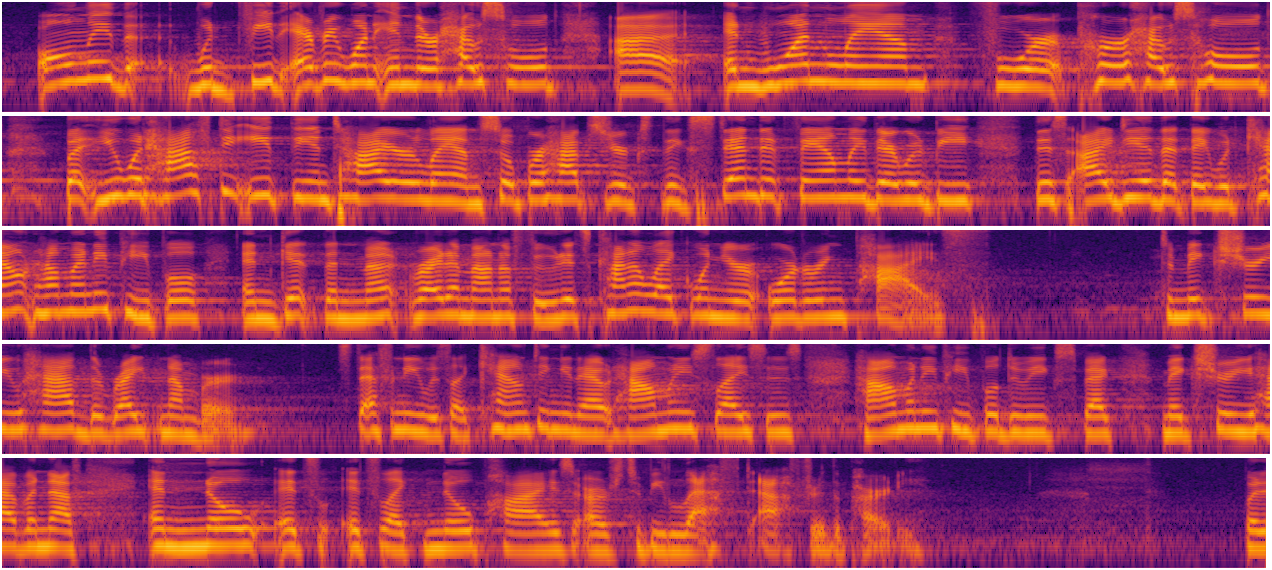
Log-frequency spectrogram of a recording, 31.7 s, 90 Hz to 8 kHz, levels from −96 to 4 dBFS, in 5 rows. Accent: American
